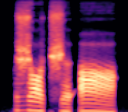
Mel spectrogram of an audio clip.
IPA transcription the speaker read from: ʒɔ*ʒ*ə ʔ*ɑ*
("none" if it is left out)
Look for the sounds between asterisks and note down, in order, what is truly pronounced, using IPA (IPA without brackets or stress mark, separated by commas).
t͡ʃ, ɑ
